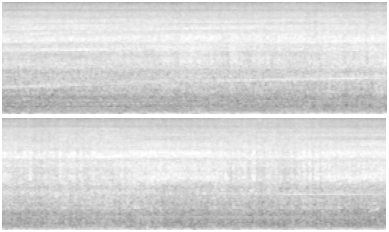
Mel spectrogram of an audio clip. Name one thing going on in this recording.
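Wind rushes past a moving open kart.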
